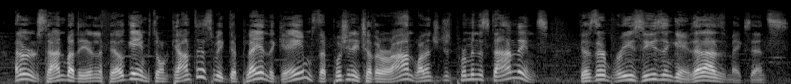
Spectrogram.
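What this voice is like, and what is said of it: Attempted Irish accent. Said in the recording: “I can't do an English accent. I'm trying to do an Irish accent.”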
